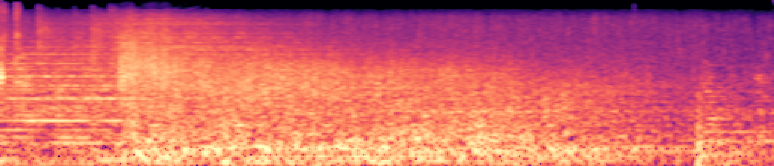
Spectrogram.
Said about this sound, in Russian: Грянул гром.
